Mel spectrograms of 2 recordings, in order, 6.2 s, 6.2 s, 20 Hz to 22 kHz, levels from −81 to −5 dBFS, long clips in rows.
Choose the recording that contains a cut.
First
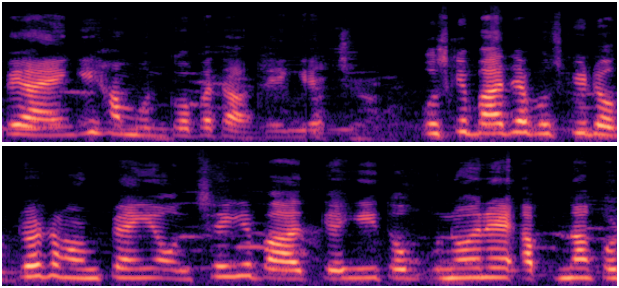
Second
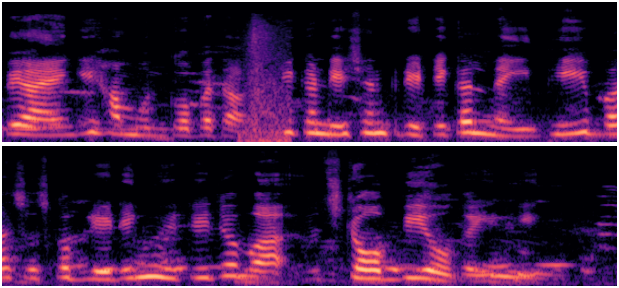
second; 1 cut; at 1.4 s

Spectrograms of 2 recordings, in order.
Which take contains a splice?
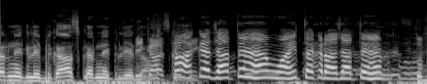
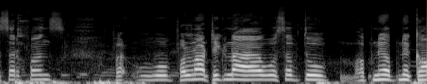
first; 1 cut; at 1.6 s

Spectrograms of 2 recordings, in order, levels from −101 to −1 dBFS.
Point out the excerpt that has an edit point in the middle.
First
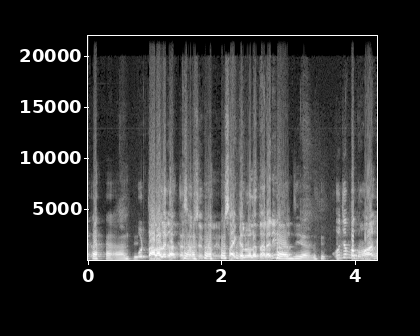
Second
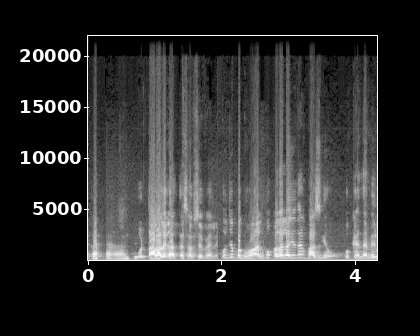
second; 1 cut; at 1.7 s

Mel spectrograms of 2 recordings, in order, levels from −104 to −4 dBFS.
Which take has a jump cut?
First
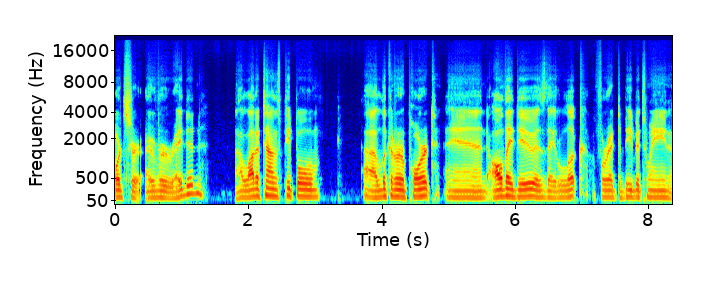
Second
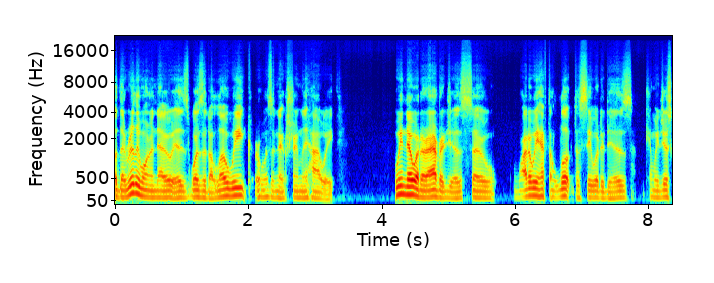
second; 1 cut; at 4.2 s

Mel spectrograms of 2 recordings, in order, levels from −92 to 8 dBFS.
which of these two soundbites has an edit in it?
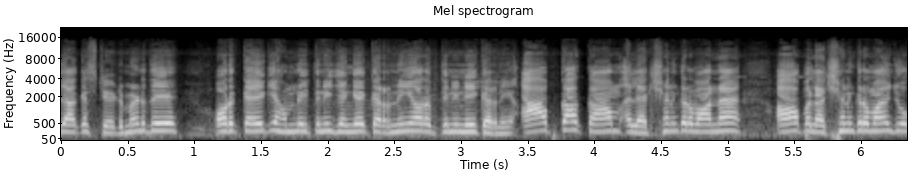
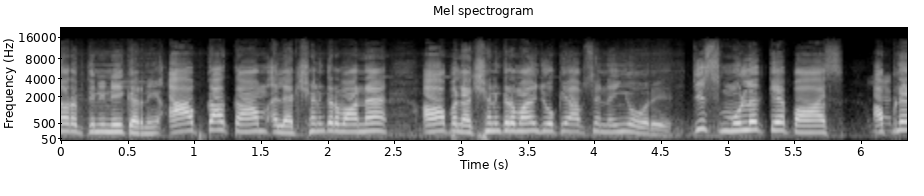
second; 1 cut; at 4.6 s

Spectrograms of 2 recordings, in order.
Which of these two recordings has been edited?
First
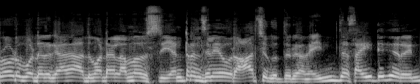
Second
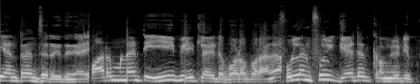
second; 3 cuts; at 0.8 s, 1.8 s, 2.8 s

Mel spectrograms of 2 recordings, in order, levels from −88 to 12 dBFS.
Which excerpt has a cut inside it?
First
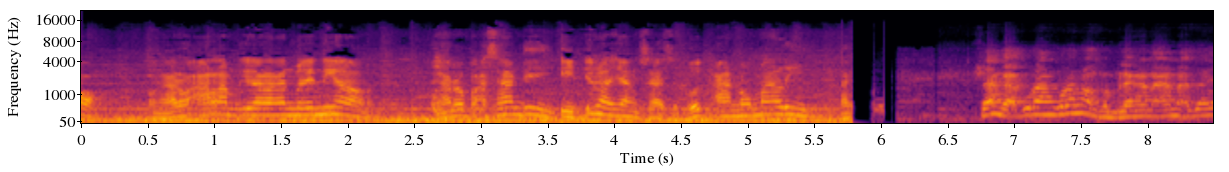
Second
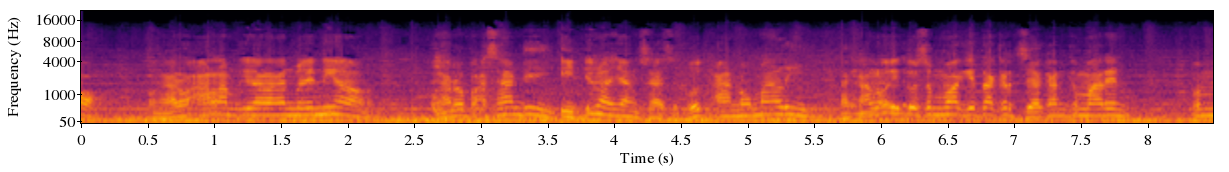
first; 1 cut; at 6.1 s

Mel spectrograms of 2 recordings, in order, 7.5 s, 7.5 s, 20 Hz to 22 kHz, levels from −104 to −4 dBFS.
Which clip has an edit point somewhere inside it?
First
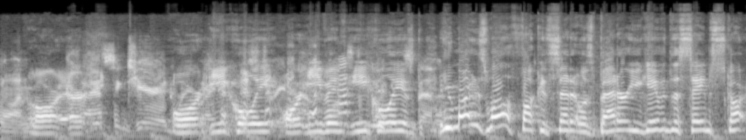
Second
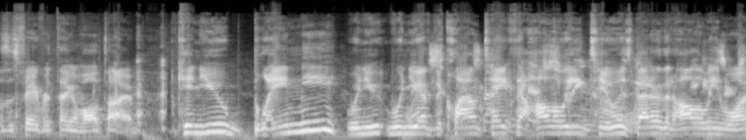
second; 2 cuts; at 1.7 s, 3.4 s

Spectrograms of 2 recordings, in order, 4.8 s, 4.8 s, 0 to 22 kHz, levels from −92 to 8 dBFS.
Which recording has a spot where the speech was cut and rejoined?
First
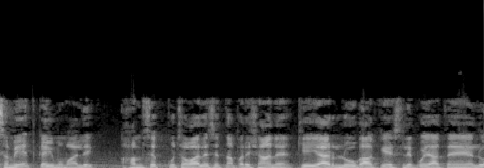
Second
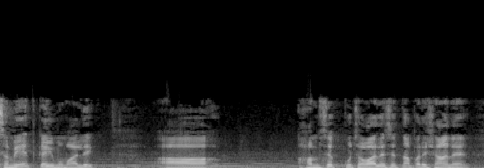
first; 2 cuts; at 1.1 s, 2.9 s

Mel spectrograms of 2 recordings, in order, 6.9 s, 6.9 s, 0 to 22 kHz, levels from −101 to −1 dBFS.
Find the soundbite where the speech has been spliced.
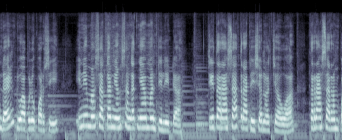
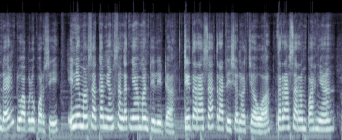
second; 3 cuts; at 1.3 s, 3.6 s, 5.4 s

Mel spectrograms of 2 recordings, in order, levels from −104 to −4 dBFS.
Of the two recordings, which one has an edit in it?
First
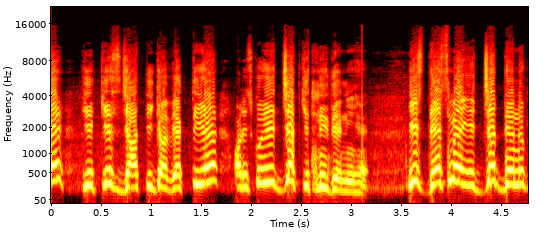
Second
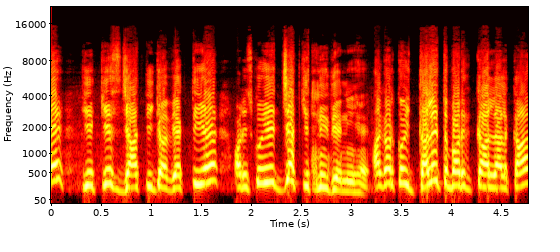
second; 1 cut; at 3.2 s

